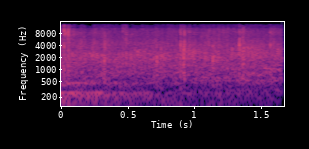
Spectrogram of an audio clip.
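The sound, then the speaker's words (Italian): Brief applause from a church audience, a soft, even stream of many hands clapping without a break. “Vogliamo applaudire il Re, alleluia.”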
